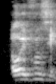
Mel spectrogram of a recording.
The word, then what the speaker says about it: Oyefusi: It's like Oye. I don't want to butcher his name. Oyefusi? Oyefusi, yes. Yeah, okay, yep.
